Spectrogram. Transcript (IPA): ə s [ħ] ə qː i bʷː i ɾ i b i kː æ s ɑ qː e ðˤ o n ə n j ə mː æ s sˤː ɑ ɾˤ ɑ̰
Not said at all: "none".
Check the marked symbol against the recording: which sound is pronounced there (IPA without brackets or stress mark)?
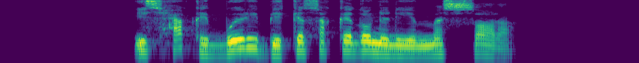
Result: ħ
